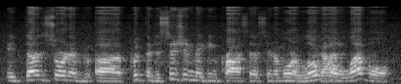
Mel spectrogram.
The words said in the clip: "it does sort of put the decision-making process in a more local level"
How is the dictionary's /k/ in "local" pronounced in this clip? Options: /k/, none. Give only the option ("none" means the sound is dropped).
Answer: none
